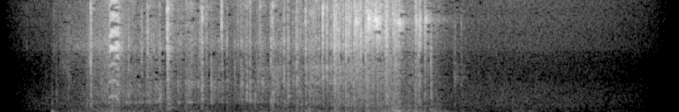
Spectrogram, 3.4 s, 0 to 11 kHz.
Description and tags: Raw sound of short umbrella opening slowly, recorder with tascam dr07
